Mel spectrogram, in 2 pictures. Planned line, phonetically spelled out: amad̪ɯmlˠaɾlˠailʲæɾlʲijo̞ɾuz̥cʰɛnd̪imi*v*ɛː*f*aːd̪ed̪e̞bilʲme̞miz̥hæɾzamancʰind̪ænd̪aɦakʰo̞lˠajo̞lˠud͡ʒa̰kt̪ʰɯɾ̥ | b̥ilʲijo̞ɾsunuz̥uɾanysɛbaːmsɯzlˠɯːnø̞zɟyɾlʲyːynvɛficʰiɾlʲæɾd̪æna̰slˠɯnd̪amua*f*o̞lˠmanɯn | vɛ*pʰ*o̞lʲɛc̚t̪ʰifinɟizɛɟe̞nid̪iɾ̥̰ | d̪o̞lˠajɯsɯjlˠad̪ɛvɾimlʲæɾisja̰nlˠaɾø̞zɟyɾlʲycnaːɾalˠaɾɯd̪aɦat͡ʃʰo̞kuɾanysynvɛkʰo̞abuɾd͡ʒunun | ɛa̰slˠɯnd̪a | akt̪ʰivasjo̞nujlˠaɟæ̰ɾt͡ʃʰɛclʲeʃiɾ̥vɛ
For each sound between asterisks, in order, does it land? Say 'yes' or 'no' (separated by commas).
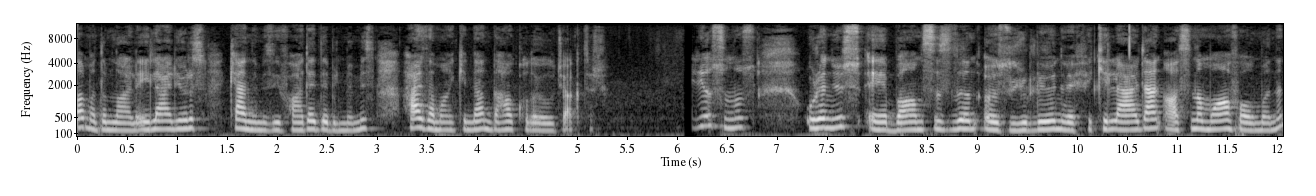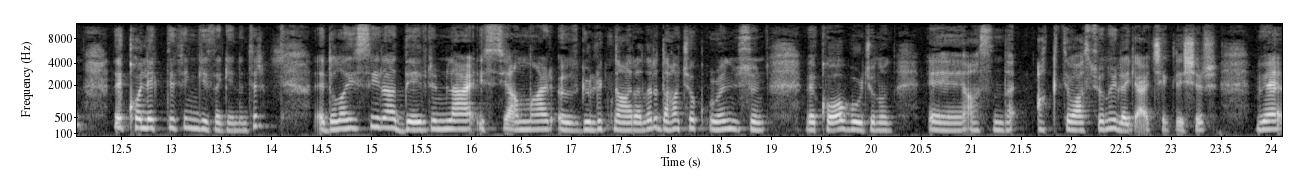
no, yes, yes, no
